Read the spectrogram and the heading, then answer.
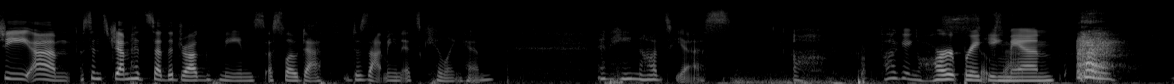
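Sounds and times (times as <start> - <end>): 
speech: 0.0 - 5.2, 6.0 - 8.2, 8.8 - 11.2
cough: 10.8 - 11.3.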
